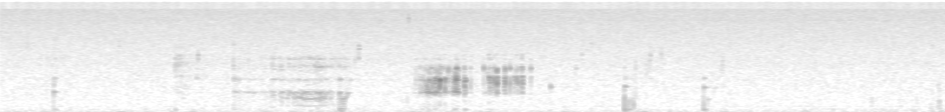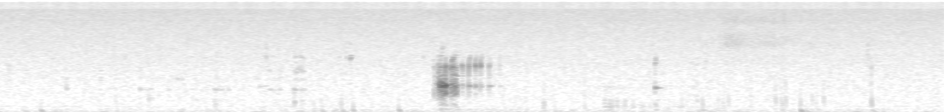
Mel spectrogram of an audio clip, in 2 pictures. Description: I drank a small can of Sprite while recording my stomach and it caused quite a ruckus. You can hear it fizzing down as I drink.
